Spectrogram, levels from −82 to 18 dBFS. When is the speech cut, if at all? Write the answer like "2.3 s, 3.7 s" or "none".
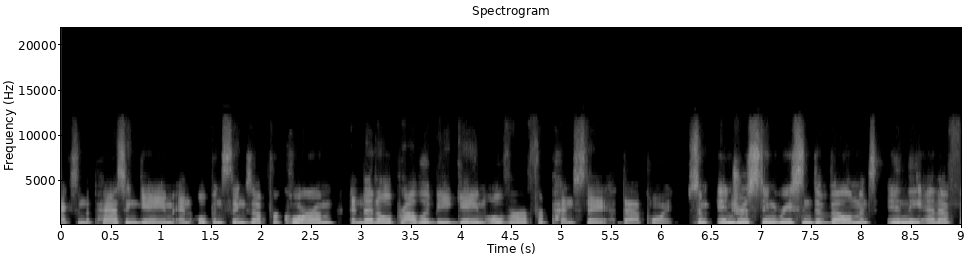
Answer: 2.8 s, 6.2 s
